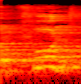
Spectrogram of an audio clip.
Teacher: इसको जब हम बोलते हैं फूल, इसको जब हम ये फे बोलता है तो फूल, तो हमारे जो होठ की आकृति है वो बिल्कुल ओ आकार की बन जाती है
